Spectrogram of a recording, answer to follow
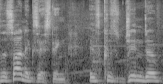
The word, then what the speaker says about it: Jinder: And so there used to be signs that say "Don't hinder Jinder," and partly the reason for the sign existing is because Jinder rhymes with hinder, and like some bright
